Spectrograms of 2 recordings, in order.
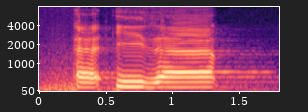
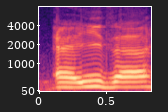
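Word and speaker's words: إذا: Bunun yanlış telaffuzu ise az önce dediğimiz gibi eize şeklinde okunmasıdır.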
